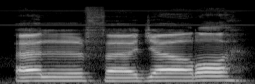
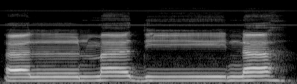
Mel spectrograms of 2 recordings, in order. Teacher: گولتا پر جب وقف کریں تو گولتا کو ہا بنا دیں گے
